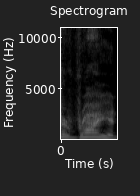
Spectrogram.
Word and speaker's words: Orion: shade of blue um but yeah orans it's pronounced a Ryan and why is your oh my God so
